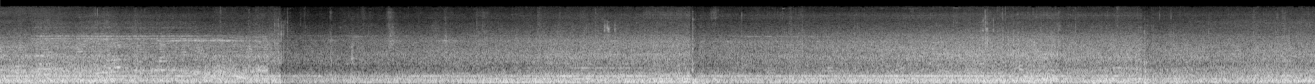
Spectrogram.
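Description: Car engines running close by, steady and low, with people talking in the background. The sound changes abruptly about three seconds in.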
